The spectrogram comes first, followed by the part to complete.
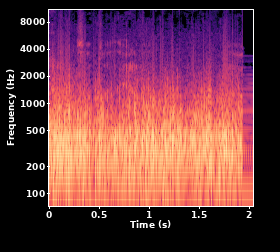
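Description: Strong wind buffeting the camera's microphone: a loud, dense, steady rush that cuts off suddenly at the very end.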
